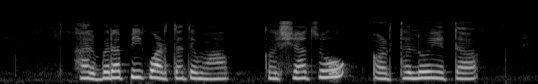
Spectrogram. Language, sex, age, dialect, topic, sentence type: Marathi, female, 25-30, Southern Konkan, agriculture, question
